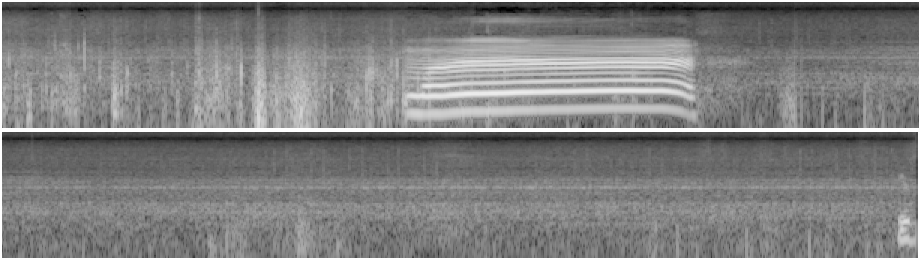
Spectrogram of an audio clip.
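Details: Cattle being herded: after speech and clatter, one long steady moo of nearly two seconds, a rich harmonic bellow holding level pitch and then cutting off, followed by quiet outdoor background.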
